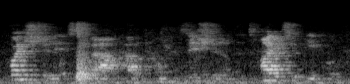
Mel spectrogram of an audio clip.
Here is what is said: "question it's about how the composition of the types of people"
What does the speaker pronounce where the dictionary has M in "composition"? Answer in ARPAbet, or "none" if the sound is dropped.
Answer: M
